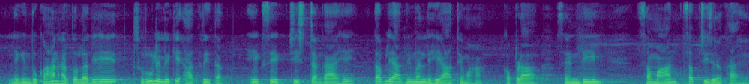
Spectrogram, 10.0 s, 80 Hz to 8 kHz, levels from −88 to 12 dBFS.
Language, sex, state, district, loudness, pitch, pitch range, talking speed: Chhattisgarhi, female, Chhattisgarh, Raigarh, -18 LUFS, 165 Hz, 155-175 Hz, 185 wpm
